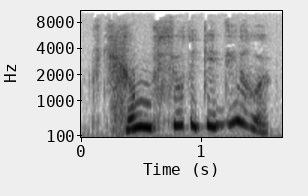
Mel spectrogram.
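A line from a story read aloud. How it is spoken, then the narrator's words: Shout. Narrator (Russian): закричала она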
